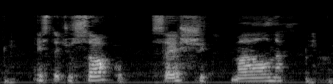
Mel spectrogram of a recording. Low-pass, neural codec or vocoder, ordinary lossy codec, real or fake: 9.9 kHz; none; AAC, 48 kbps; real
